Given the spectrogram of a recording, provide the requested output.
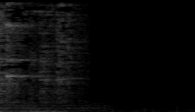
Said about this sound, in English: I'm in the bar. You're in the bar, and I'm going to ignore the sound effect because it's a terrible sound effect. You're in a bar, someone drops a glass or a bottle.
